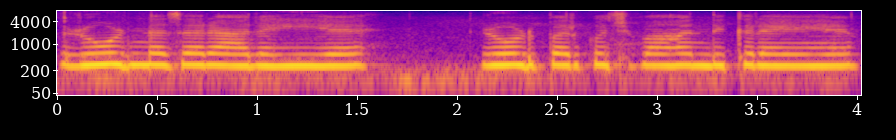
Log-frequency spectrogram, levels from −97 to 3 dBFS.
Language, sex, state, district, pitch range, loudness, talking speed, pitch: Hindi, female, Chhattisgarh, Bilaspur, 275-290 Hz, -12 LUFS, 180 wpm, 280 Hz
